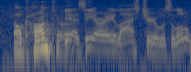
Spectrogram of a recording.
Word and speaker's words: Alcantara: Sandy Alcantara Alcantara. Alcantara last year was a little That's me. That's English Sean. That's American Shawn just going Alcantara. It's like well, you know, a smoother way to pronounce it able to repeat that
